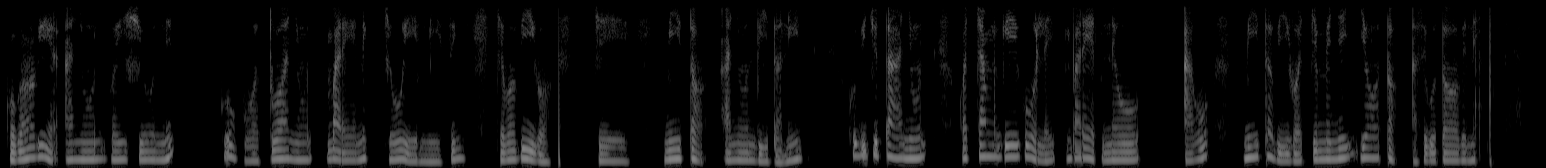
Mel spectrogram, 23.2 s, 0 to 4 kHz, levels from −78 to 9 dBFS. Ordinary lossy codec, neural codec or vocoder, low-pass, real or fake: none; none; 3.6 kHz; real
